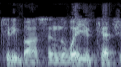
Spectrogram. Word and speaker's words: Kiribati: Well, you say Kiribati, I say Kiribati. That's how they pronounce it, and out of respect to the people of Kiribati, I pronounce it that way. – Kiribati? – Kiribati. The T is silent in the...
